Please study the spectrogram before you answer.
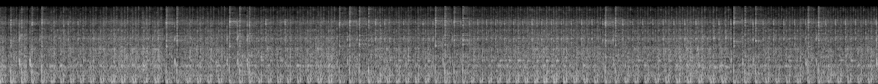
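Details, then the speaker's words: Single-cylinder R175 diesel, previously dismantled by its owner, after rebuild following a broken crank bearing: fast regular beat at idle with a loose, clattery knock on each stroke; the knocking persists, cause unclear. "nah ini tadi suara koplaknya masih juga terdengar ya"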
